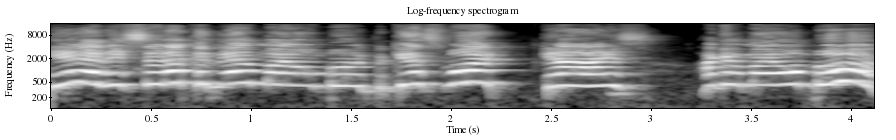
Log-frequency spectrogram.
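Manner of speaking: loud, high-pitched squeak. Hosts discussing how Spider-Woman sounds; one does a Minnie Mouse voice. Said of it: "That's Minnie Mouse".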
